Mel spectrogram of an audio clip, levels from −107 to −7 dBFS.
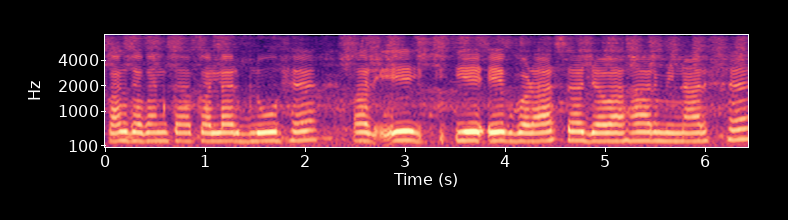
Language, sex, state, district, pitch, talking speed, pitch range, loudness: Hindi, female, Odisha, Sambalpur, 225 Hz, 140 wpm, 220-255 Hz, -16 LUFS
